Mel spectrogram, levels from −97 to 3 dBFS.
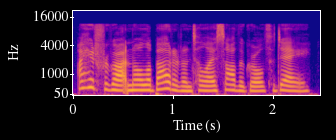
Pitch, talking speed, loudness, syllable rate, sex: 240 Hz, 290 wpm, -18 LUFS, 7.3 syllables/s, female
